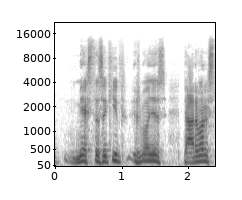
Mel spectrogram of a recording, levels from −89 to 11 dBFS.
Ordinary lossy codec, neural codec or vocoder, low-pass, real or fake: Opus, 64 kbps; none; 14.4 kHz; real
